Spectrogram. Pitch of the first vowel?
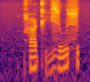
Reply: rising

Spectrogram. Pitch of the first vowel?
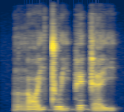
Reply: low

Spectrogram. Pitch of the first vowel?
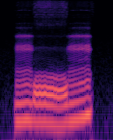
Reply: rising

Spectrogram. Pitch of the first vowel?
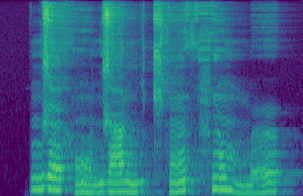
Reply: falling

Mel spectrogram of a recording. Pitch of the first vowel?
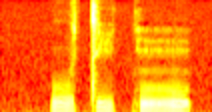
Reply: low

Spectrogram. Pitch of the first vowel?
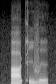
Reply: falling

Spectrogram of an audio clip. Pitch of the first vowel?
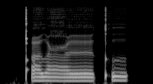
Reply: low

